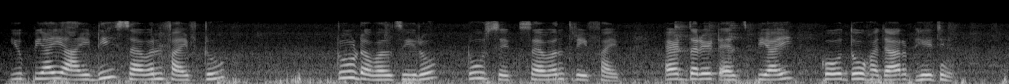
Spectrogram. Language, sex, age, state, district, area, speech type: Hindi, female, 18-30, Madhya Pradesh, Indore, urban, read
